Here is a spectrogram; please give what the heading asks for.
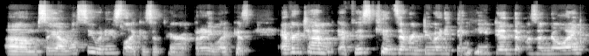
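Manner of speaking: normal talking voice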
